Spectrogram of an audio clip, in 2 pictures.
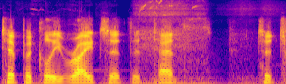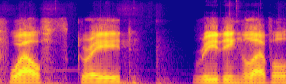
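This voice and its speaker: Delivered very slowly, the speech has a bright, sharp tone and a monotone, flat intonation. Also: man, medium pitch for a man, dry, close sound with no echo. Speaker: teacher. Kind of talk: interview. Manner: slow, searching for words.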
